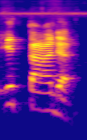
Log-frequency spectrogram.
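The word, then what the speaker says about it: اتّعد: Tetapi khusus kalau huruf fa'ilnya berupa wawu, wawunya diubah menjadi ta, sehingga menjadi itta'ada. Tapi nanti akan kita bahas lebih jauh pada pertemuan yang akan datang.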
